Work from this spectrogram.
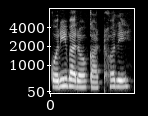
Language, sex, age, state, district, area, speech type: Odia, female, 30-45, Odisha, Balangir, urban, spontaneous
